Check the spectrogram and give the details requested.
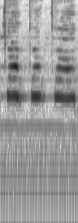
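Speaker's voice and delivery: blown kisses. Real, not acted. Blowing kisses goodbye to kids.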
